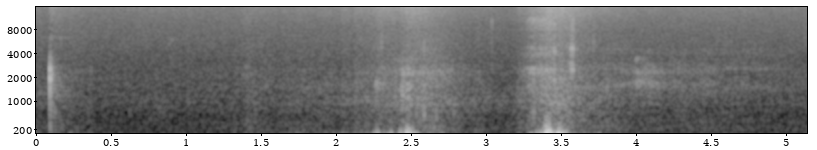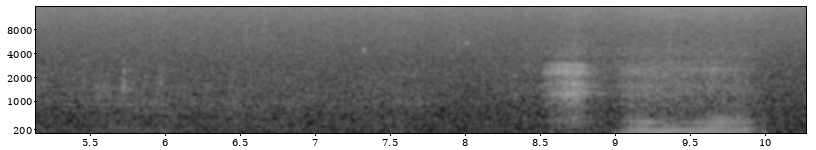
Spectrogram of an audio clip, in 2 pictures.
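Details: Eight-month-old female Cane Corso snoring like a lumberjack: two low, rumbling breaths about a second apart, then near silence, then a brief, low, buzzy harmonic grunt near the end.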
